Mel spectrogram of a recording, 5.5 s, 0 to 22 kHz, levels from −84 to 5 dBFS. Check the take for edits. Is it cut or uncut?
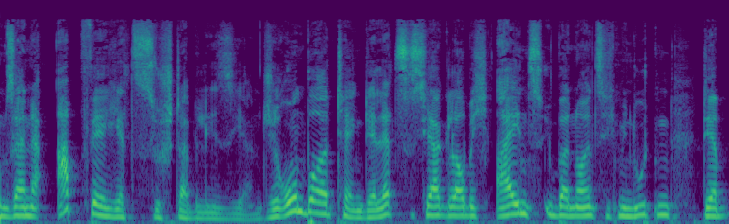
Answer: cut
